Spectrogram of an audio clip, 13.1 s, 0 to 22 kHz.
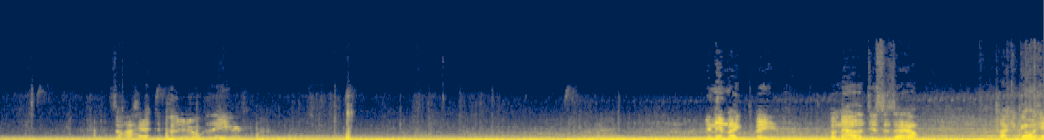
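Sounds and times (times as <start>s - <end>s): steady mechanical hum: 0.0s - 13.0s.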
